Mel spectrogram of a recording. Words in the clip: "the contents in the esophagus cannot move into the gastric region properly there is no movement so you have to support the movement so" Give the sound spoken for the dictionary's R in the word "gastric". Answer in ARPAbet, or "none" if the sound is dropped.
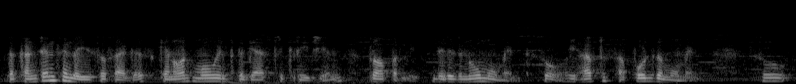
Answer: R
